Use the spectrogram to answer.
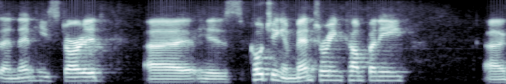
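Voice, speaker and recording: A man hosting an online spirituality conference, effusive and halting with many fillers. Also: mid-range voice, pushed and bright. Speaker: event host.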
